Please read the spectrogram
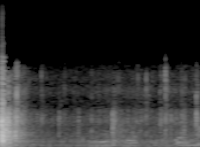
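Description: A burning house structure fire: one loud, sharp crack right at the start, then lighter crackling and scattered pops over a steady rush.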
